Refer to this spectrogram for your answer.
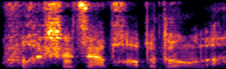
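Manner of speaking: ordinary delivery, nothing marked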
